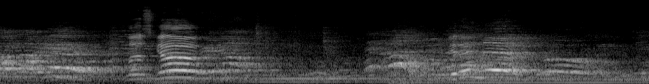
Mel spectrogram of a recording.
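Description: Men's voices shouting and calling out in a large, echoing gym room, with a low steady hum that sets in about a second and a half in.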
